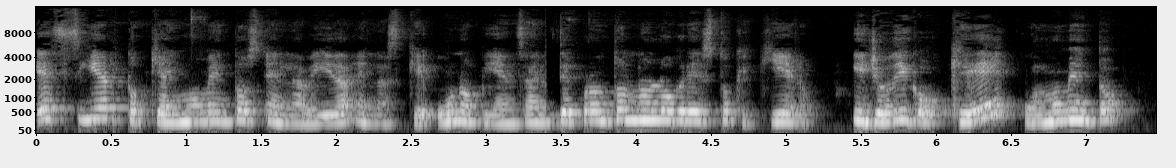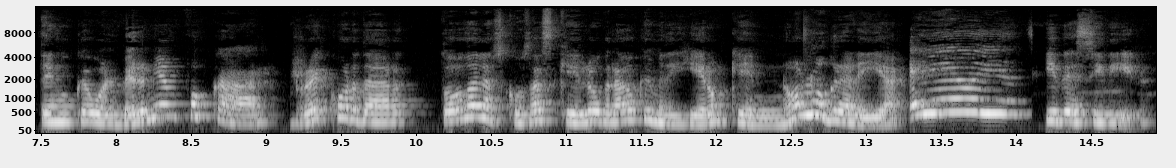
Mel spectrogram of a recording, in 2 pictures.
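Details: Adult woman diagnosed with Tourette syndrome at 19, with shouted vocal tics and repetitive hand, eyebrow, eye and lip movements, who also has hearing loss and wears hearing aids; vocal tic heard; Tourette syndrome.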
